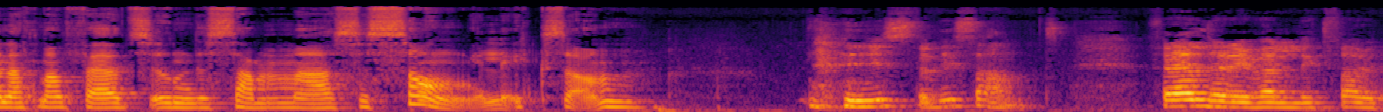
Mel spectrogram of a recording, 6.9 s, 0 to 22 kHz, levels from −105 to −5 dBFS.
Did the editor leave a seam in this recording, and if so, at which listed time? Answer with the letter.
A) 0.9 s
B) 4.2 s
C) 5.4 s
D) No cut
D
